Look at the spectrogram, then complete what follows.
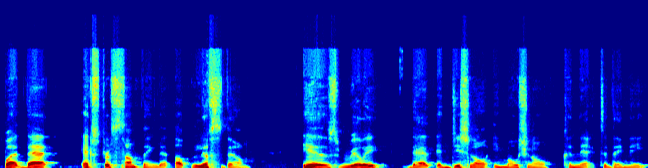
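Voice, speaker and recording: A woman's voice: sits low, slow, mellow. A woman hosting a conversational interview, speaking in a reflective, roundabout way as she sets up her questions. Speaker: podcast host, interviewer.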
